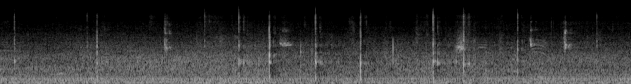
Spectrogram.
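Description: Pickleball paddles striking a hard plastic ball in a fast doubles rally: an irregular string of sharp pops, roughly two a second, the loudest a little before the middle, over a steady low hum.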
